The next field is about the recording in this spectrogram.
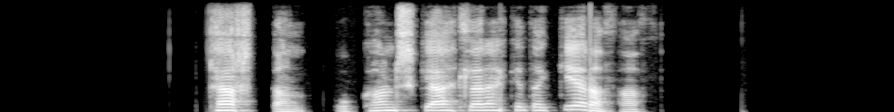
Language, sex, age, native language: Icelandic, female, 50-59, Icelandic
